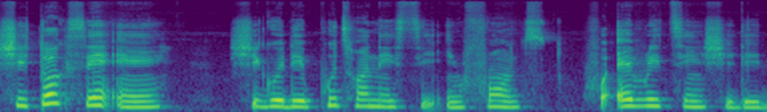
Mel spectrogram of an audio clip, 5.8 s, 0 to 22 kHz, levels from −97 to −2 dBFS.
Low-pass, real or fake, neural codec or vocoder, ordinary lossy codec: none; real; none; none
